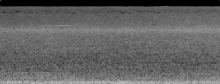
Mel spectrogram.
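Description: Steady low rumble of background noise with no distinct event in it.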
